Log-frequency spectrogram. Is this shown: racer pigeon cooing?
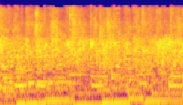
no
